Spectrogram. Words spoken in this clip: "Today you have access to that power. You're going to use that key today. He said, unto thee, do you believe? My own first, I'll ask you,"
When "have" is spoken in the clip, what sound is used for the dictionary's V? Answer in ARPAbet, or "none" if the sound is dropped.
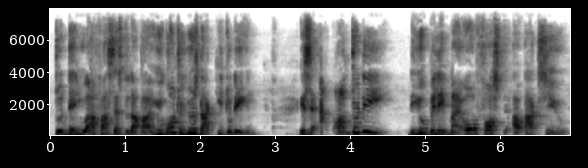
F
